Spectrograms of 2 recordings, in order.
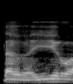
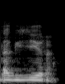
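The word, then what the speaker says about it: تغيير: Ini bacanya tagayyur bukan tagyir. Tapi kalau ya dua bacanya tagyir.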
